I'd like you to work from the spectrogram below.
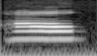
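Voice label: "hao", Mandarin Chinese, neutral tone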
